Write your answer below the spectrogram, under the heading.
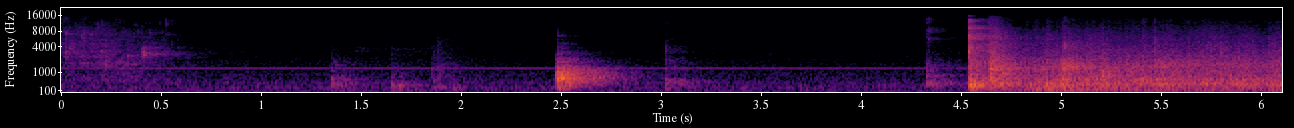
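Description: Water poured briefly into a Vitamix blender jar, then a sharp knock and a lighter one as the empty glass and the jar lid are set in place. About four and a half seconds in the Vitamix's motor starts suddenly and runs steadily, blending orange, banana and berries with the water.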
